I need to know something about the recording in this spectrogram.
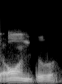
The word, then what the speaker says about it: Ondo: I'm saying Ekiti and the Sunshine State, which is Ondo, or let me pronounce it properly, Ondo.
